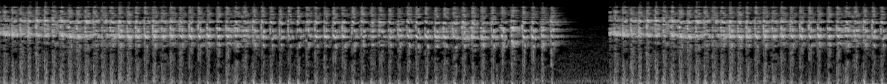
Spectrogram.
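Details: Cililin singing vigorously, a master recording for teaching white-rumped shamas: long unbroken series of high, piercing chirps repeated rapidly and evenly, with one short silent break midway.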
